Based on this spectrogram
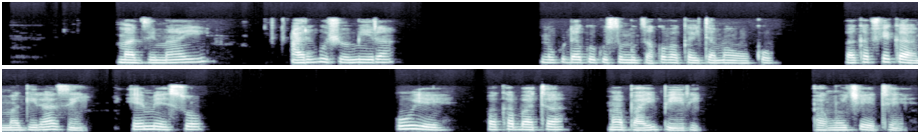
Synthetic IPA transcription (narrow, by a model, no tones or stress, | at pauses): mad͡zimai | aɾikuʃomiɾa | no̞kuɗakwe̞kusimud͡zakwaʋakaitamao̞ːko̞ | ʋakafe̞kamaɡʱiɾazi | e̞me̞so̞ | uje̞ | ʋakaɓatʰa | mabʱaibʱiri | pamwe̞t͡ʃe̞ːtʰe̞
